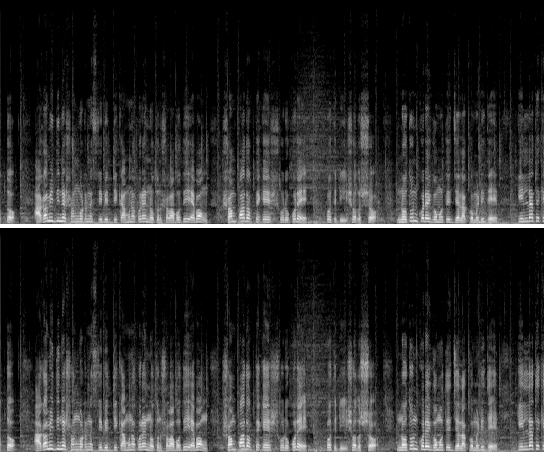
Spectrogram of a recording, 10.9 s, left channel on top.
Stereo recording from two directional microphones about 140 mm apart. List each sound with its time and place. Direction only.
0.7 s speech: 30° right (ahead or behind)
3.3 s speech: 45° right (ahead or behind)
3.6 s speech: 35° right (ahead or behind)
